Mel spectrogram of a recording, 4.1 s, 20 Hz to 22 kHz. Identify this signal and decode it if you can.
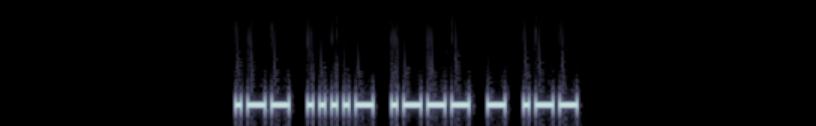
Morse code, heard as a keyed tone, about 40 wpm, 700 Hz. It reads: W4JTW
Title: USA Call Signs - 5 Characters - 2x Character Spacing - 40wpm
